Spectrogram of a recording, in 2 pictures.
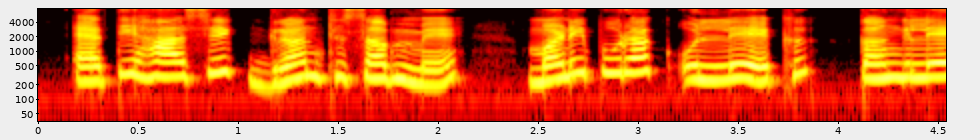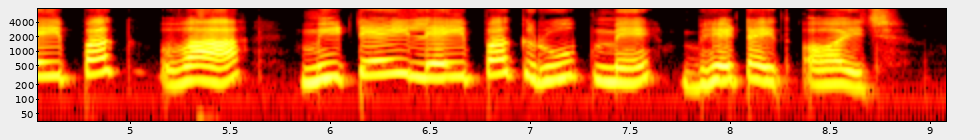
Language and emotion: Maithili, neutral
